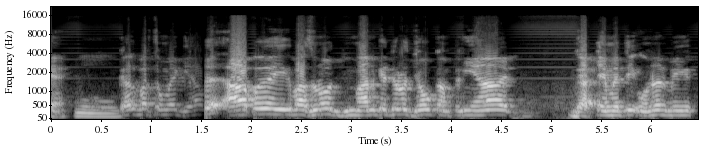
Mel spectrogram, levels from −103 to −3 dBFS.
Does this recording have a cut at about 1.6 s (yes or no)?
yes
